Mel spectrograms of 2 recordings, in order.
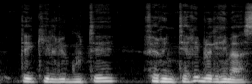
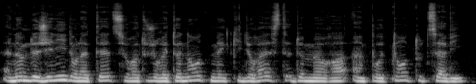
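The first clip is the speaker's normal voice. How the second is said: exclaiming; 6 semitones higher than usual. A narrator's reading. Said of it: "s'écria la tante".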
